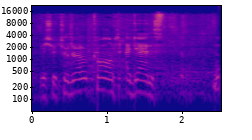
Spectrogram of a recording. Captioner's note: speaking French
